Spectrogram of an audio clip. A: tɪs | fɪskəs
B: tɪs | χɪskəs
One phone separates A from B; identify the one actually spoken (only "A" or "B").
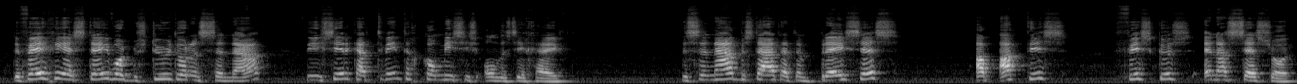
A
